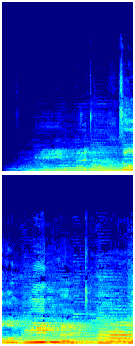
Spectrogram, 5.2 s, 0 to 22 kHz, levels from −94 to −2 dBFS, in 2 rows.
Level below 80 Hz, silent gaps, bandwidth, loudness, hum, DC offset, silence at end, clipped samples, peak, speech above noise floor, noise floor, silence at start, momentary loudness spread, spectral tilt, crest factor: -60 dBFS; none; 10.5 kHz; -22 LUFS; none; under 0.1%; 0 s; under 0.1%; -8 dBFS; 46 dB; -66 dBFS; 1.05 s; 24 LU; -7 dB/octave; 16 dB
